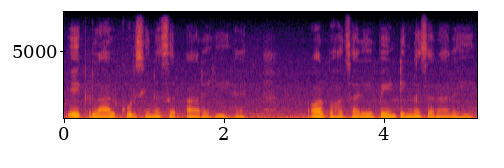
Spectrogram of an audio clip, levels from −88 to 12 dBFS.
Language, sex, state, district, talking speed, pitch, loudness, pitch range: Hindi, male, Gujarat, Valsad, 175 wpm, 130 Hz, -16 LUFS, 120-135 Hz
